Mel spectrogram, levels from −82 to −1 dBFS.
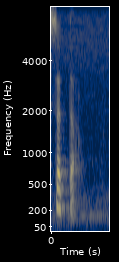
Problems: constant background noise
